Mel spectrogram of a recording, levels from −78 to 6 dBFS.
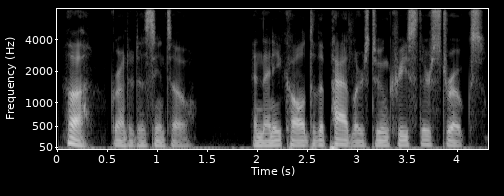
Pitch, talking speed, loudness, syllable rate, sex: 90 Hz, 195 wpm, -21 LUFS, 6.5 syllables/s, male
